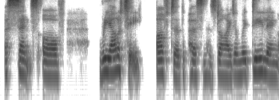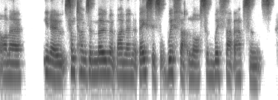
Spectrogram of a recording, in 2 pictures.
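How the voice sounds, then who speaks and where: Woman, middle-aged, soft dark timbre, lowish pitch, reflective panelist, video call. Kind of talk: reflective discussion. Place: home study, indoors. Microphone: wired earphones on a video call.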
